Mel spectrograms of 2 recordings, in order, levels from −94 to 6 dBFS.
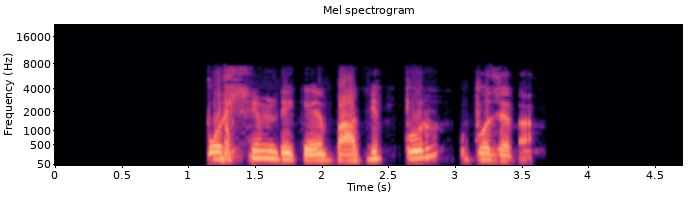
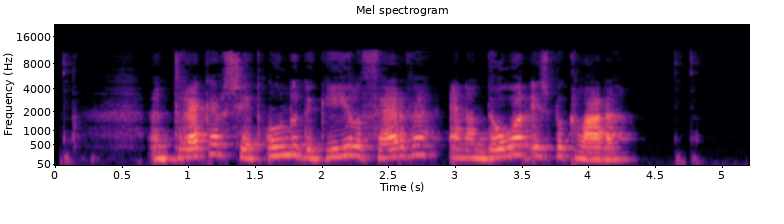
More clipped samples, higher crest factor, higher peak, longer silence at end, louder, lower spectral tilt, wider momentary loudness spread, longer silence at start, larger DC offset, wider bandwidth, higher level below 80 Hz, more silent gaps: neither; about the same, 16 dB vs 20 dB; first, -2 dBFS vs -6 dBFS; first, 1.15 s vs 0.9 s; first, -15 LUFS vs -25 LUFS; first, -7.5 dB/octave vs -6 dB/octave; about the same, 8 LU vs 9 LU; first, 1.15 s vs 0.05 s; neither; second, 7.6 kHz vs 11.5 kHz; first, -54 dBFS vs -66 dBFS; neither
